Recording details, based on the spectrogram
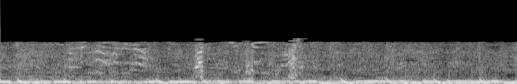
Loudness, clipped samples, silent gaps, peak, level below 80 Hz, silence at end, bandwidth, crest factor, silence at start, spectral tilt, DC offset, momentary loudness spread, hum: -14 LUFS; under 0.1%; none; 0 dBFS; -16 dBFS; 0 s; 3.5 kHz; 12 dB; 0 s; -11.5 dB/octave; 0.3%; 3 LU; none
